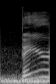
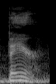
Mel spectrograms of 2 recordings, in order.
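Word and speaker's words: Bexar: No, bear is not correct. Bear is not correct. It's bear. There's a difference between bear and bear. It's bear. The X is an H sound that is Spanish-based. So now now I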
